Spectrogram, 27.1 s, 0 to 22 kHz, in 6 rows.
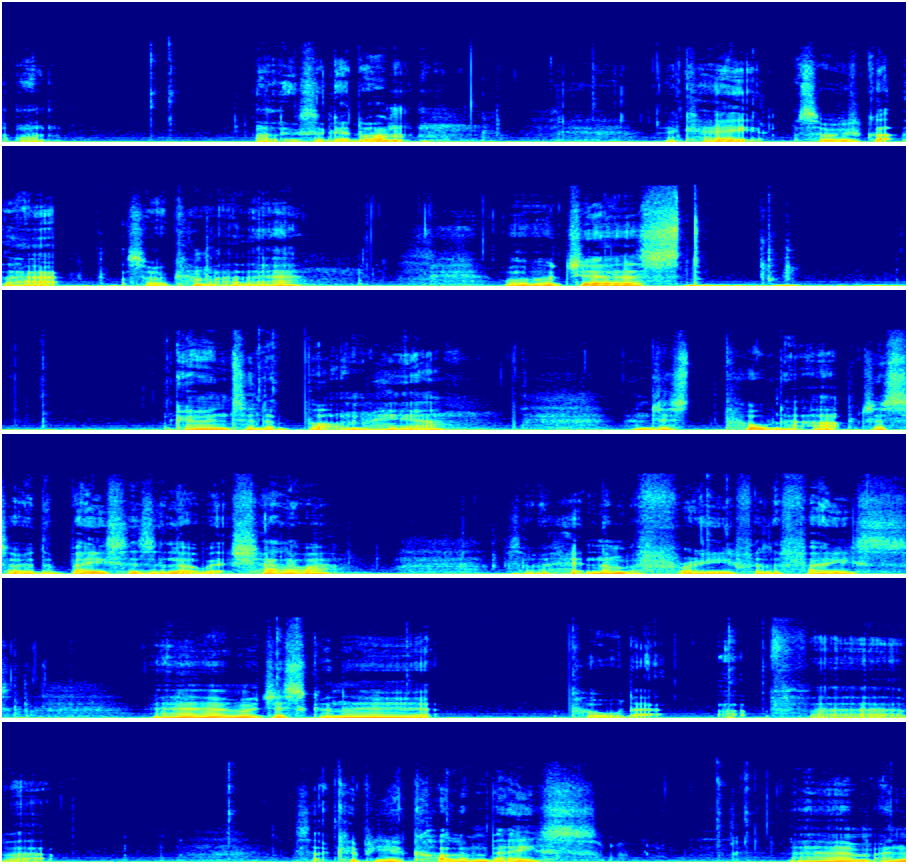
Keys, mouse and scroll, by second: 2.9 middle click, 4.8 Tab, 6.3 middle click, 8.3 KP_Decimal, 9.2 middle click, 9.2 scroll up 1, 10.3 right click, 11.1 Tab, 12.2-13.3 scroll down 1, 13.3 scroll down 2, 16.0 3, 17.0 right click, 19.4 click, 20.1 middle click, 21.7 click, 24.2 middle click, 26.1 right click.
